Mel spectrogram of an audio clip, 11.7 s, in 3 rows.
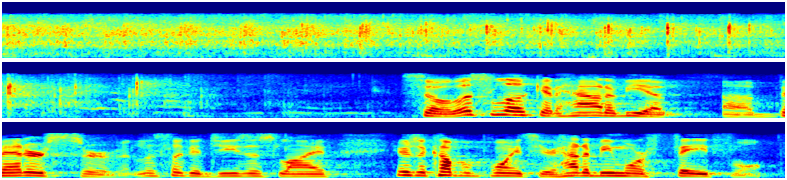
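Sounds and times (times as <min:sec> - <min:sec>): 
audience applause: 0:00.0 - 0:05.0
speech: 0:06.0 - 0:11.7.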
